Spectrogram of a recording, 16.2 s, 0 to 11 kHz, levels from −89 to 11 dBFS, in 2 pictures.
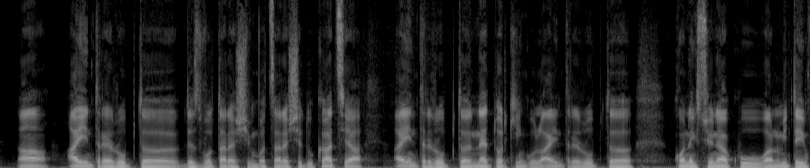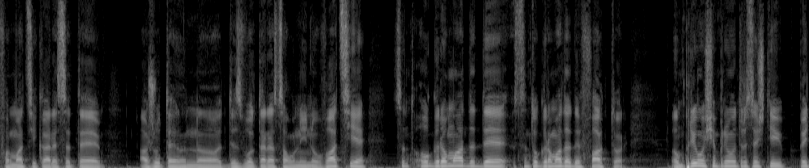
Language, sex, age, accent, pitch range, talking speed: Romanian, male, 20-39, native, 105-130 Hz, 160 wpm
